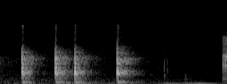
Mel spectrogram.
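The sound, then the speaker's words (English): Four sharp, resonant knocks on a hard surface in a quick syncopated old jingle-type rhythm, fairly loud, followed by a few faint softer taps and rustles. “I knock on it with. As soon as you hit with the second tap, the egg cracks”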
